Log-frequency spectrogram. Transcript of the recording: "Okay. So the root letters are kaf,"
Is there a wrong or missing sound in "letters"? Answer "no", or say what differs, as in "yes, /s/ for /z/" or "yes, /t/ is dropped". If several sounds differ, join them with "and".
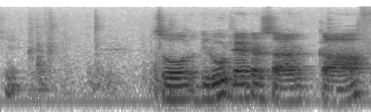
yes, /s/ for /z/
